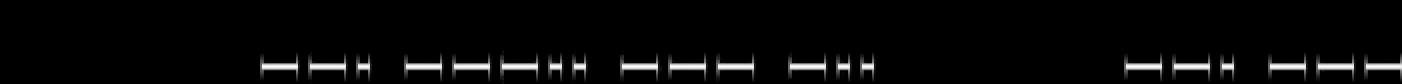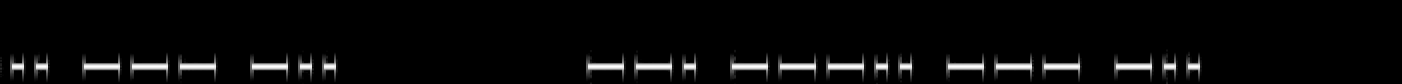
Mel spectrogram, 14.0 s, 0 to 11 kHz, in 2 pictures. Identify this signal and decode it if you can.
Morse code, heard as a keyed tone, about 20 wpm, 700 Hz. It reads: G8OD G8OD G8OD
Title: DXCC-100 Call Signs - 4 Characters - Repeated 3x - 20wpm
